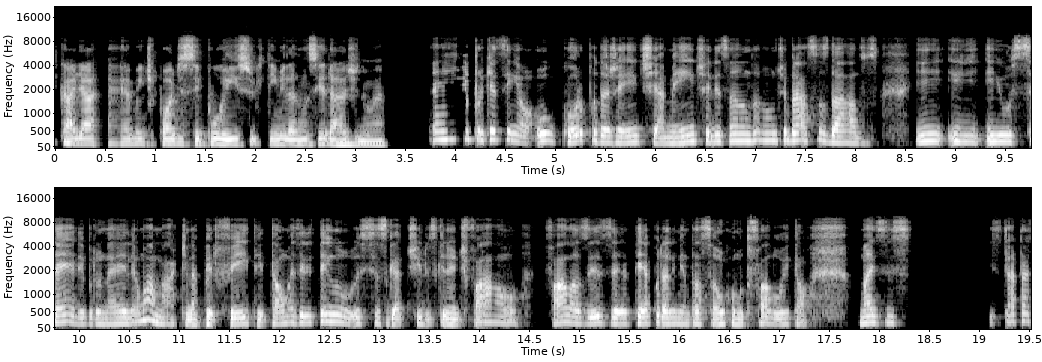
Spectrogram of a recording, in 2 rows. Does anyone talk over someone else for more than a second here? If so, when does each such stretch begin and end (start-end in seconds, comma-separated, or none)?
none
